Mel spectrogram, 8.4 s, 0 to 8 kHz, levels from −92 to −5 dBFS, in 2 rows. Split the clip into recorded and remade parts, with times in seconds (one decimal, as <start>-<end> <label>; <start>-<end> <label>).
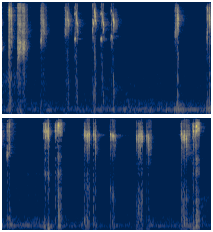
0.0-1.3 remade; 1.3-2.5 recorded; 2.5-6.1 remade; 6.1-6.8 recorded; 6.8-8.4 remade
